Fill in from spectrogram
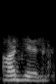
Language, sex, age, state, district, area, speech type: Nepali, male, 60+, West Bengal, Kalimpong, rural, conversation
